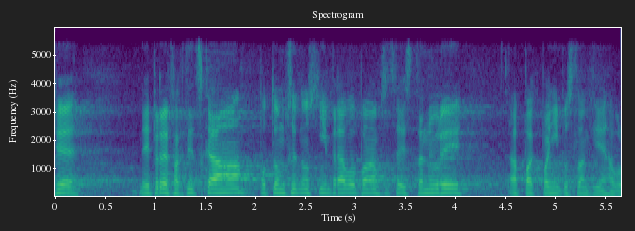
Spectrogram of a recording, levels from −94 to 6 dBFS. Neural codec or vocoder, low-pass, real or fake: vocoder, 24 kHz, 100 mel bands, Vocos; 5.4 kHz; fake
